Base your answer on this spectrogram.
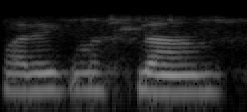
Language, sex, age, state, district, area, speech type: Kashmiri, female, 18-30, Jammu and Kashmir, Budgam, rural, conversation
